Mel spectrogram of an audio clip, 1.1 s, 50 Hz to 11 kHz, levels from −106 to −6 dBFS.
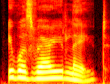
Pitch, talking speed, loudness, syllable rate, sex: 200 Hz, 220 wpm, -15 LUFS, 5.3 syllables/s, female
